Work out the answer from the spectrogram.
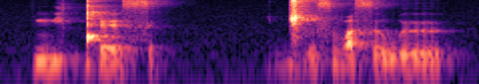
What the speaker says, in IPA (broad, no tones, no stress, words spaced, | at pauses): mʲɛǃʼɛs | ɡ͡ǁɤsvɑsɤ wɵ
